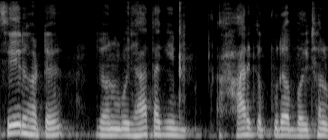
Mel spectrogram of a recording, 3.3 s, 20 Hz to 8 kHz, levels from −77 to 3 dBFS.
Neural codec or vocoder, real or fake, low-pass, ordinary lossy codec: codec, 16 kHz, 16 kbps, FreqCodec, smaller model; fake; none; none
